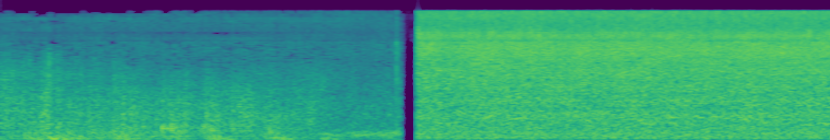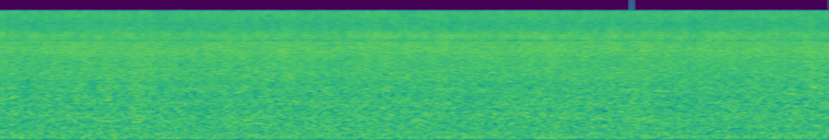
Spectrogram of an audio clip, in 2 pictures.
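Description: Storm noise: an uneven low rumble that swells and fades for about four seconds, then, after a sudden cut, a loud steady rushing hiss like a heavy downpour.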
